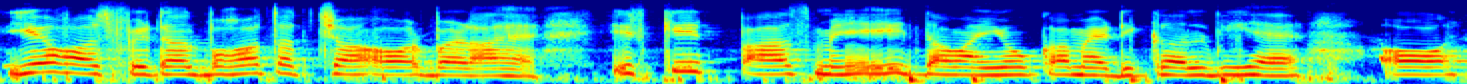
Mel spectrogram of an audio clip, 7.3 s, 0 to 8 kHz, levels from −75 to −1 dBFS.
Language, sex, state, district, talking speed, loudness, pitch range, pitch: Hindi, female, Rajasthan, Jaipur, 145 wpm, -13 LUFS, 230-255 Hz, 235 Hz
